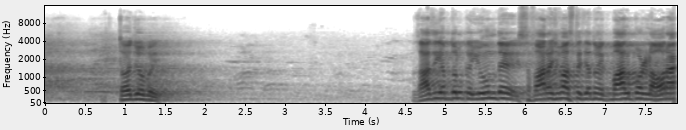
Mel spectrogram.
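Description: An elderly man speaks forcefully through a microphone and loudspeakers.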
